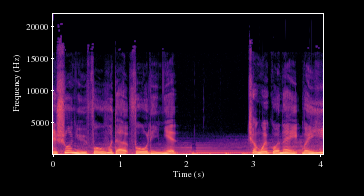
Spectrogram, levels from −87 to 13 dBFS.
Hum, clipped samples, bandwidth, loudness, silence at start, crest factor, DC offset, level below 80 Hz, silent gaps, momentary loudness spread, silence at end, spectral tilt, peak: none; under 0.1%; 16.5 kHz; -12 LUFS; 0 s; 12 dB; under 0.1%; -30 dBFS; none; 16 LU; 0 s; -7 dB/octave; 0 dBFS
